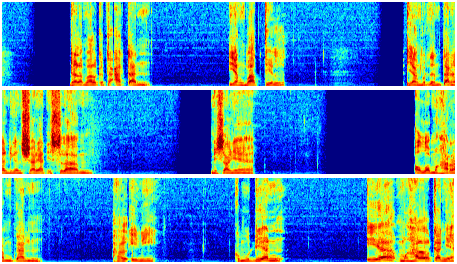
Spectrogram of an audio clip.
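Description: An elderly man speaks animatedly into a close microphone, in short bursts with pauses.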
